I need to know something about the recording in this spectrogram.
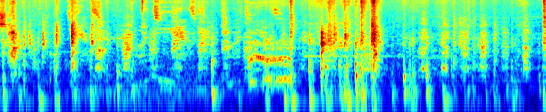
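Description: Young American Akita panting hard while she plays, with short clicks and scuffles of her claws on a hard floor as she moves.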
